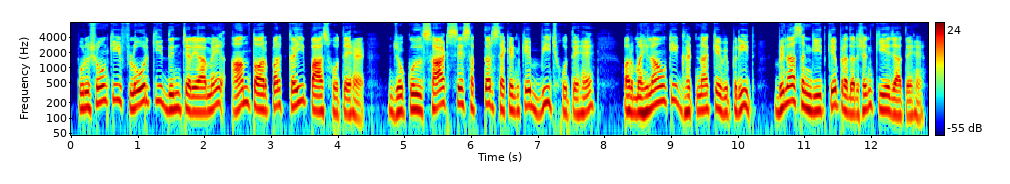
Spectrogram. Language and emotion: Hindi, neutral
